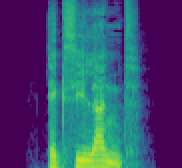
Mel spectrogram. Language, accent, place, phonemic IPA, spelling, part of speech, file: German, Germany, Berlin, /ɛksiˈlant/, Exilant, noun, De-Exilant.ogg
- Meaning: exile (person)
